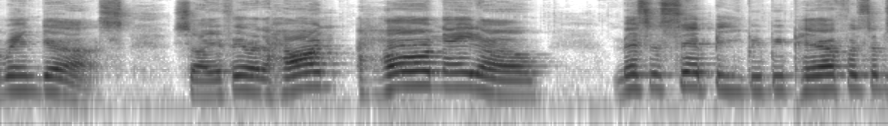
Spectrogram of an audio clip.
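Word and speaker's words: Hernando: H E R N A N D O That's It's almost It almost spells like a tornado. It's almost spelled the same way as a tornado. A hornado. Okay. Hornado is what that's called. What that town is called. Hornado. Hornado.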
